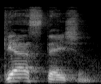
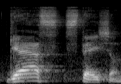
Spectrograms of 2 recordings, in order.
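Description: First: The two s sounds merge into one. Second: The two s sounds are said separately. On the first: The speaker calls it right. "1 個で済ましてしまいます" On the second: The speaker calls it wrong. "ガスステーションじゃなくて"

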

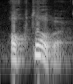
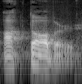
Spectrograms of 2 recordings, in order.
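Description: First: British accent with no final R sound. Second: American accent with a final R and open vowel. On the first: "イギリス人だと最後のR がないでしょうね" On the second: "アメリカ人だと"

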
